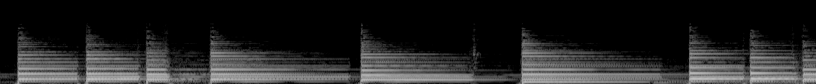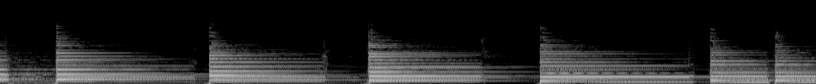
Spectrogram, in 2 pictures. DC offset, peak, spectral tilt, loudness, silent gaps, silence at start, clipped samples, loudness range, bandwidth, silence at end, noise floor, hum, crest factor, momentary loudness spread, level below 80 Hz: under 0.1%; -6 dBFS; -9.5 dB/octave; -24 LUFS; none; 0.15 s; under 0.1%; 3 LU; 6.6 kHz; 0 s; -45 dBFS; none; 18 dB; 13 LU; -50 dBFS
